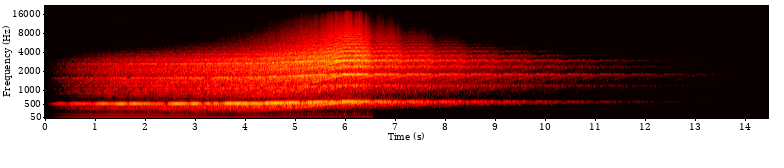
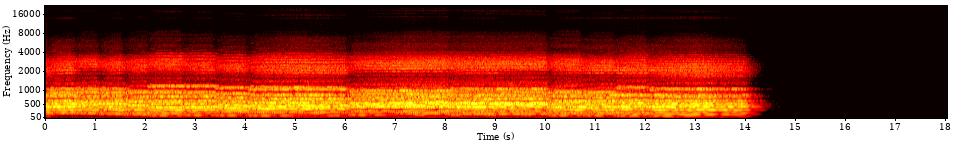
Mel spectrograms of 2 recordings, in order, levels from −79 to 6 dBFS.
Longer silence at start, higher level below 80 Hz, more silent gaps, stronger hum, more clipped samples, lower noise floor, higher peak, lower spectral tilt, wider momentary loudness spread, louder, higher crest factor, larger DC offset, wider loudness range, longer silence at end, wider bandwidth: first, 0.25 s vs 0 s; about the same, -66 dBFS vs -62 dBFS; neither; neither; neither; first, -88 dBFS vs -71 dBFS; second, -6 dBFS vs 0 dBFS; second, 2 dB/octave vs -6.5 dB/octave; first, 24 LU vs 4 LU; second, -23 LUFS vs -16 LUFS; first, 22 dB vs 16 dB; neither; first, 19 LU vs 5 LU; first, 4.35 s vs 3.85 s; first, 19 kHz vs 8.4 kHz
